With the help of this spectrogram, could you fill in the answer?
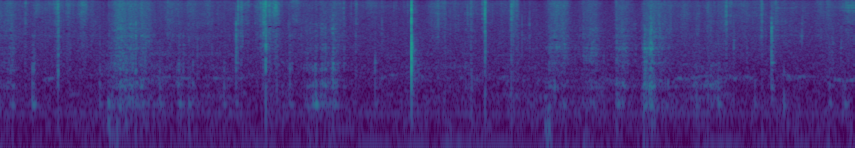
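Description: Both hands crush, rub and pinch a pile of small, frozen, dark green floral foam crumbs on a wooden table, pressing them between fingertips and palms. A soft, dry crackling rustle runs throughout, broken by short bright snaps, the sharpest about midway. The crumbs break into finer bits.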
